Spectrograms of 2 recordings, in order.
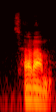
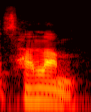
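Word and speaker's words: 사람: I use that one for example s which is human s s saram we don't say Salam Salam Noam Salam is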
